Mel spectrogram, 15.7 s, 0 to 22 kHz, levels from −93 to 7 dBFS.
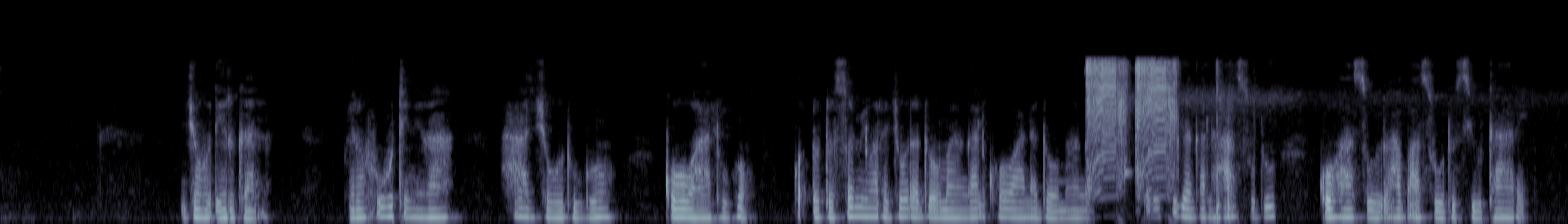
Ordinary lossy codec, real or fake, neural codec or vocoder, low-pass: MP3, 48 kbps; real; none; 7.2 kHz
